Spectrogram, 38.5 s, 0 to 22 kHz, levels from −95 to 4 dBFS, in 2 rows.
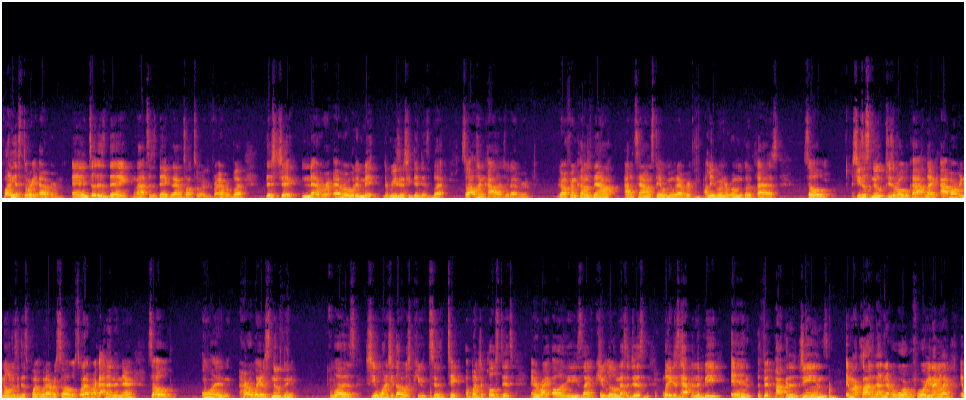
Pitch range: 110-155 Hz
